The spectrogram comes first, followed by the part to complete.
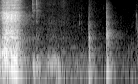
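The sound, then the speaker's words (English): A loud, breathy rush of air, like a sneeze building up, fades away without the sneeze coming. Two short, sharp intakes of breath follow, clear, with no talking. “I thought I was going to sneeze then. I was convinced.”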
